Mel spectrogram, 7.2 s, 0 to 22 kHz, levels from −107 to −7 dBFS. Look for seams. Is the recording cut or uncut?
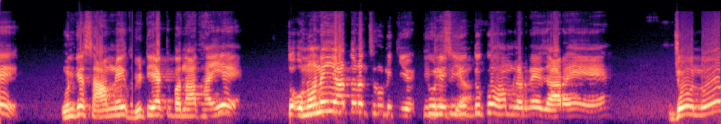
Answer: cut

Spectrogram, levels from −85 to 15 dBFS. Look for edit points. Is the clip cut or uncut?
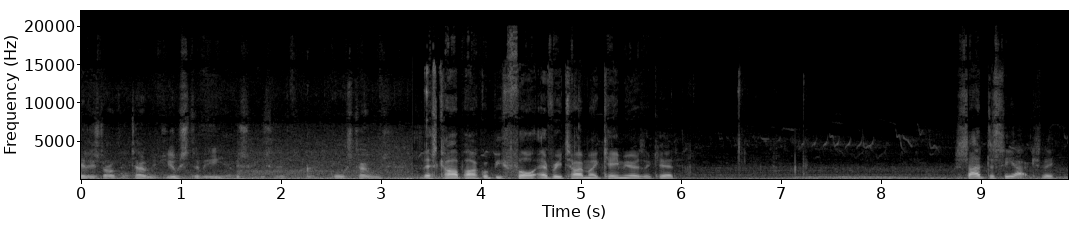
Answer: cut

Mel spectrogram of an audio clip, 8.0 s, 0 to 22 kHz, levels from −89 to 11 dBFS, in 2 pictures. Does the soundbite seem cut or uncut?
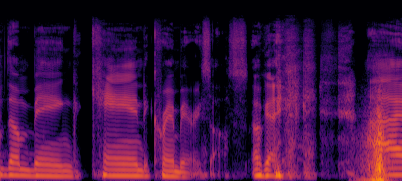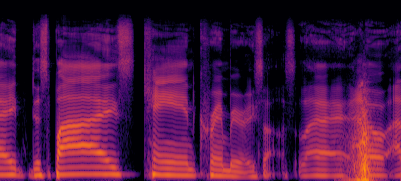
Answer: uncut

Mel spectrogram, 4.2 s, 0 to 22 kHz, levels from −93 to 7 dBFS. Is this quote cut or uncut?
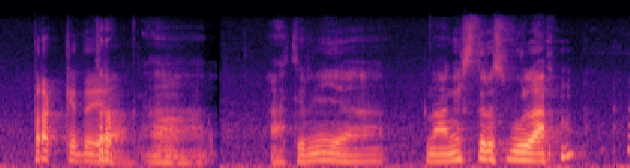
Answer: cut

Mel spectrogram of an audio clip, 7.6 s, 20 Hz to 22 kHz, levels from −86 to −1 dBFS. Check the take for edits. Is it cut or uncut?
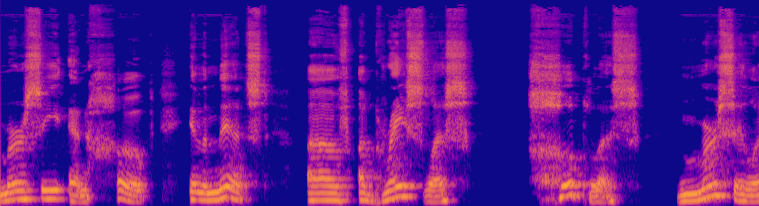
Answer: uncut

